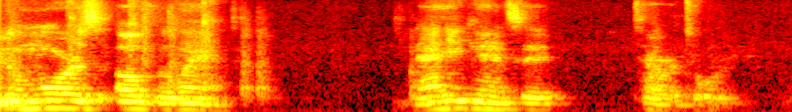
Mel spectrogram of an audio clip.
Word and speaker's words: Narragansett: Nahiganset, sometimes spelled with 2 T's. Narragansett. Europeans corrupted it, called Narragansett.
